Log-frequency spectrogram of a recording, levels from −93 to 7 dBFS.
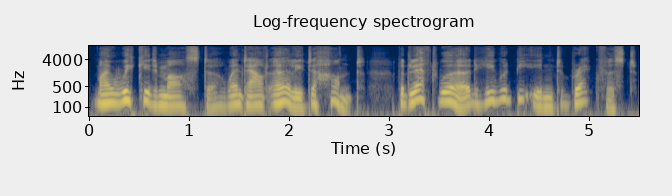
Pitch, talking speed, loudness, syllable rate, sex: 130 Hz, 185 wpm, -20 LUFS, 4.1 syllables/s, male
